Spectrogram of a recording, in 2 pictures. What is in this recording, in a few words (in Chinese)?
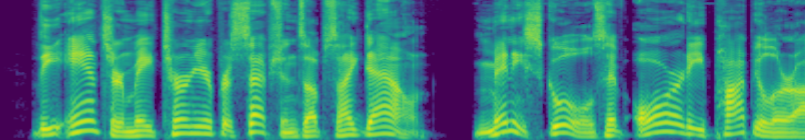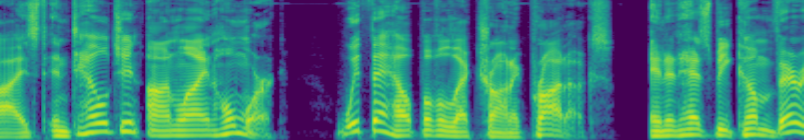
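外籍男声 日常口语 美式英语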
